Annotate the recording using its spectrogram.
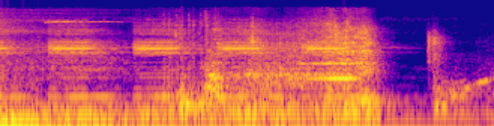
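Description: Logo-intro music with a heavy, deep low rumble under held tones and a few sharp hits, dropping away about five seconds in.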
